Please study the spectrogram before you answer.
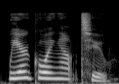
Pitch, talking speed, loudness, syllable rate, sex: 250 Hz, 250 wpm, -18 LUFS, 5.9 syllables/s, female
